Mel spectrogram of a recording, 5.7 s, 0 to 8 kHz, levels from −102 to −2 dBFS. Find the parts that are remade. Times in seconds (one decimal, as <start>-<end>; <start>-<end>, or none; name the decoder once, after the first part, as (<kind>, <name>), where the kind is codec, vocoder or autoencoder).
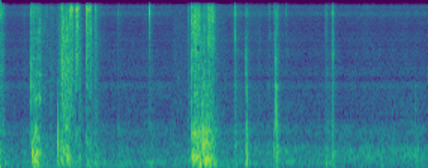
0.0-0.5 (codec, SNAC); 1.3-2.3; 3.0-5.7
